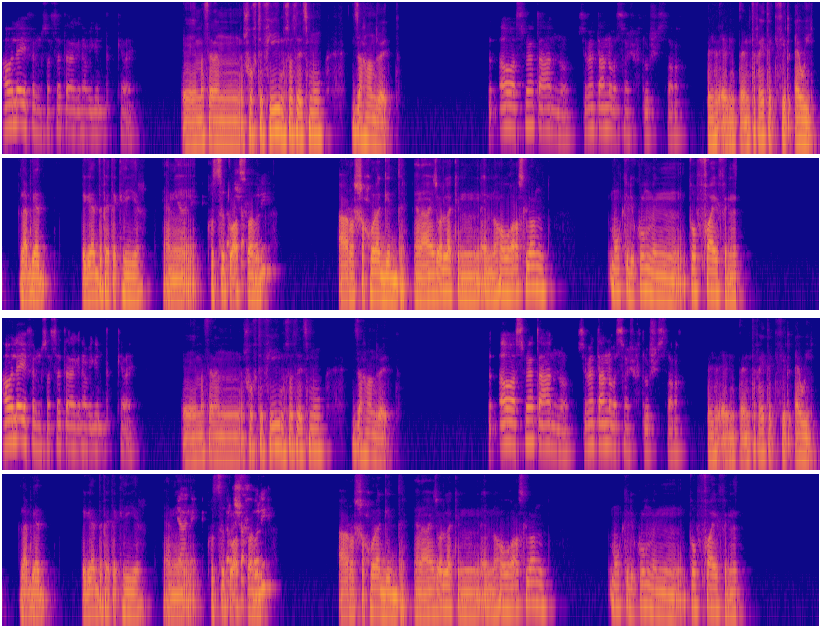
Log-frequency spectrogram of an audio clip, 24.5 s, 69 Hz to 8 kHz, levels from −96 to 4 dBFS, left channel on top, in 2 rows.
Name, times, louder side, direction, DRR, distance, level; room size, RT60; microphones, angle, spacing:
voice 1, 0.0-2.0 7.5-10.2 14.8-15.2 15.6-16.3, right 4 dB, 60° right, 0.5 m, -33 dB
voice 2, 2.7-4.9 5.3-5.8 10.6-12.2 12.5-12.9 13.5-14.4 14.7-16.2 17.3-20.5 21.4-23.3, left 4 dB, 50° left, 0.3 m, -27 dB
7.5 x 4.4 x 4.2 m
head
